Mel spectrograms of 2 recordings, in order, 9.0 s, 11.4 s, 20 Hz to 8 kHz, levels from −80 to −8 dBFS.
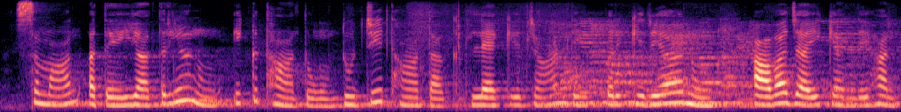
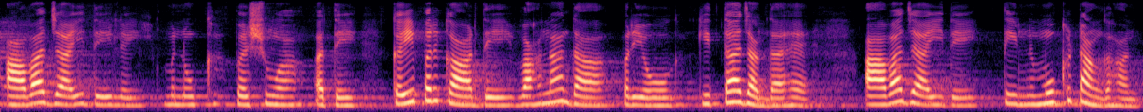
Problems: background conversations at intervals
